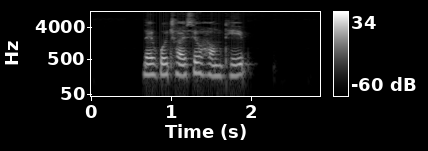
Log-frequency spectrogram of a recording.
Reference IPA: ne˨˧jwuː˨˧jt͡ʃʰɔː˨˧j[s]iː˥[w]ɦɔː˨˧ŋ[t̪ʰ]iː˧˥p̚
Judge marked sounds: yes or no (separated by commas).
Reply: yes, yes, yes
